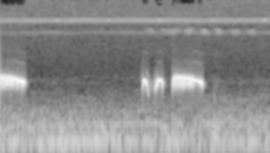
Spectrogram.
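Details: Spotted dove coos from a lure recording meant for caged doves that are not calling: the tail of a long coo, a pause, then quick stuttered notes and another long falling coo, steady high whine throughout.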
